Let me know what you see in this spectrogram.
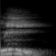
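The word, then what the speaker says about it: knee: w is not pronounced k n e e me when it is pronounced k is not pronounced p s says c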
